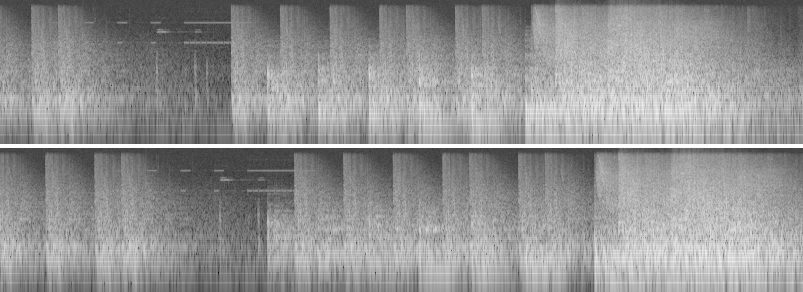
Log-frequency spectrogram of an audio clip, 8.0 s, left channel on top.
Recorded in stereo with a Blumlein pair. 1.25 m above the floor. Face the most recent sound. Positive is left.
turn(degrees=35)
